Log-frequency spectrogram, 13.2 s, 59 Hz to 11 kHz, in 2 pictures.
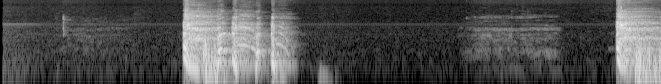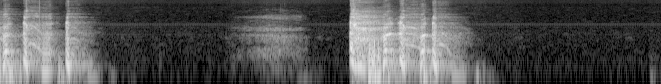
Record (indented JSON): {
  "three_cough_length": "13.2 s",
  "three_cough_amplitude": 30361,
  "three_cough_signal_mean_std_ratio": 0.35,
  "survey_phase": "alpha (2021-03-01 to 2021-08-12)",
  "age": "65+",
  "gender": "Male",
  "wearing_mask": "No",
  "symptom_none": true,
  "smoker_status": "Never smoked",
  "respiratory_condition_asthma": false,
  "respiratory_condition_other": false,
  "recruitment_source": "REACT",
  "submission_delay": "3 days",
  "covid_test_result": "Negative",
  "covid_test_method": "RT-qPCR"
}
